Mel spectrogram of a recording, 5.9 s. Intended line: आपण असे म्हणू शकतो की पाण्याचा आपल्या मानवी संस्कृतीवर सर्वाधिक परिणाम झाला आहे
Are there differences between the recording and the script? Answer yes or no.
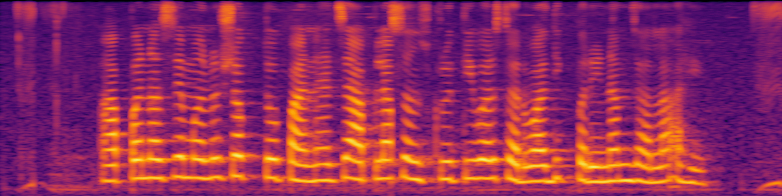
yes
